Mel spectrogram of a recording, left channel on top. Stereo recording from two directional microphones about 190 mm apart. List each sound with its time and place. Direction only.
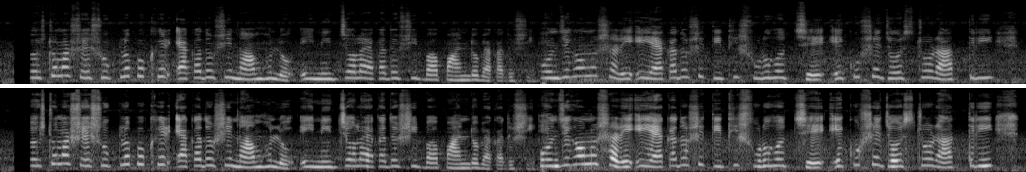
0.3 s speech: 55° right (ahead or behind)
4.8 s a woman's voice: centre (ahead or behind)
5.4 s speech: 50° right (ahead or behind)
